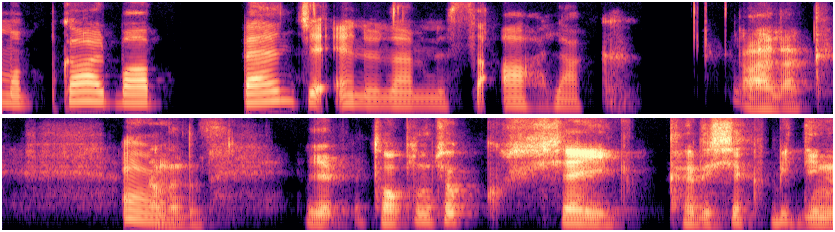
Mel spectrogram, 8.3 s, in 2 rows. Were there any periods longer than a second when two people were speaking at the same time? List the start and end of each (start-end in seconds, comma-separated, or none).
none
